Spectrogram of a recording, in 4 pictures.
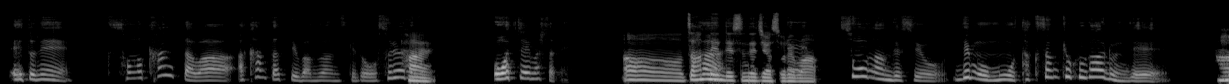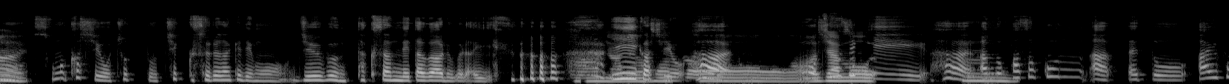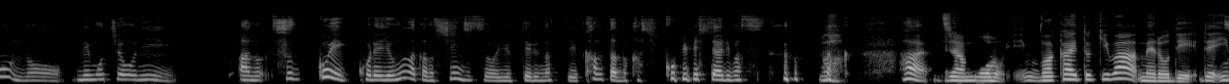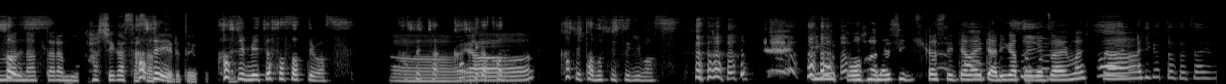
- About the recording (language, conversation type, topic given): Japanese, podcast, 歌詞とメロディーでは、どちらをより重視しますか？
- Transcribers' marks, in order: laugh; laugh; laugh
